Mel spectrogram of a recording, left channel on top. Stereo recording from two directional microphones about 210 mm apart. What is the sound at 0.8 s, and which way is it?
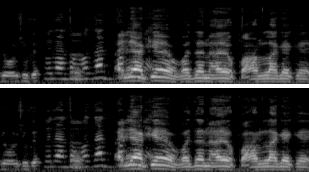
Speech, 10° right (ahead or behind).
